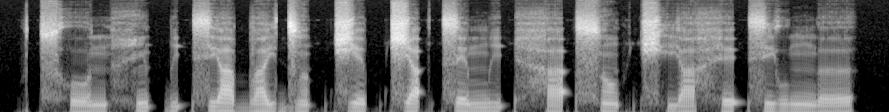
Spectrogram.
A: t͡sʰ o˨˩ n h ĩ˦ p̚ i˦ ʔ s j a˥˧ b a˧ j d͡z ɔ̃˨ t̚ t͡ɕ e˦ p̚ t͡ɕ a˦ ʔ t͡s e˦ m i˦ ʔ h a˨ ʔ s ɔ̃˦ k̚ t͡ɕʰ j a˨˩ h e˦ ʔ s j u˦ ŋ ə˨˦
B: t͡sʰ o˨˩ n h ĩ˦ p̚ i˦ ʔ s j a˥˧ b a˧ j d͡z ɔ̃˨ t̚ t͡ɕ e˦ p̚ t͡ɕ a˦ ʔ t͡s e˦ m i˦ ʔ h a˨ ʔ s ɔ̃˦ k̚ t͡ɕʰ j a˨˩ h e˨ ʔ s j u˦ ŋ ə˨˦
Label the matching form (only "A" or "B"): A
